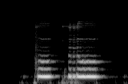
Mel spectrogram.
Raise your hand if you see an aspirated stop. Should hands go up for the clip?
no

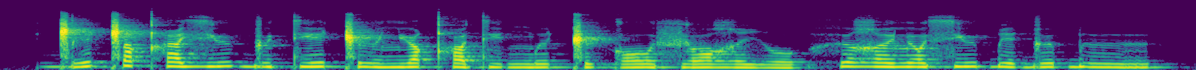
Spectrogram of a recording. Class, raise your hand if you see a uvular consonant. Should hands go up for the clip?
yes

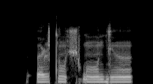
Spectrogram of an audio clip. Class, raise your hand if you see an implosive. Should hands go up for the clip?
yes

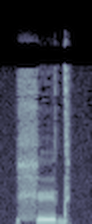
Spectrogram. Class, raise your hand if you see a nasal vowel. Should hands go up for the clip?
no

